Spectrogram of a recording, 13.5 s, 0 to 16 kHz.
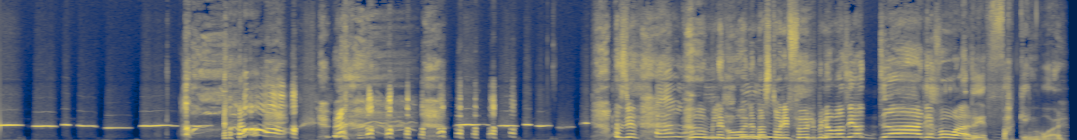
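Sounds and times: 
person whistling a tune: 0.0s - 2.3s, 5.6s - 7.5s
laughter: 2.3s - 6.5s, 7.5s - 10.2s
speech: 9.0s - 13.4s.

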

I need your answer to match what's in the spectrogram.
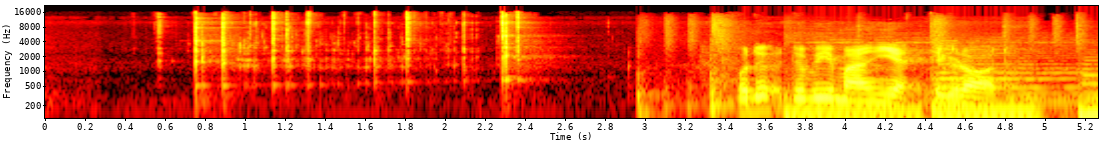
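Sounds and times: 
cold ice cubes cracking and popping: 0.5s - 2.5s
speech: 3.4s - 5.1s.

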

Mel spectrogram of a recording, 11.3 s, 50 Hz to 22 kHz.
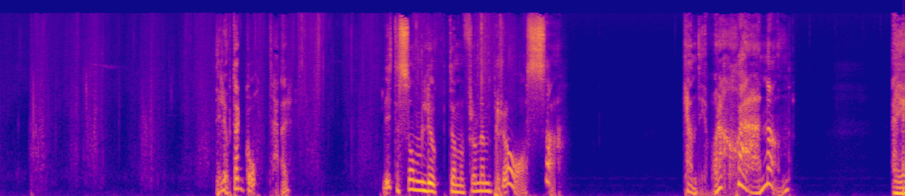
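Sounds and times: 
footsteps stepping in through an open door: 0.0s - 6.8s
speech: 2.7s - 3.9s, 4.8s - 7.1s, 8.6s - 10.0s.

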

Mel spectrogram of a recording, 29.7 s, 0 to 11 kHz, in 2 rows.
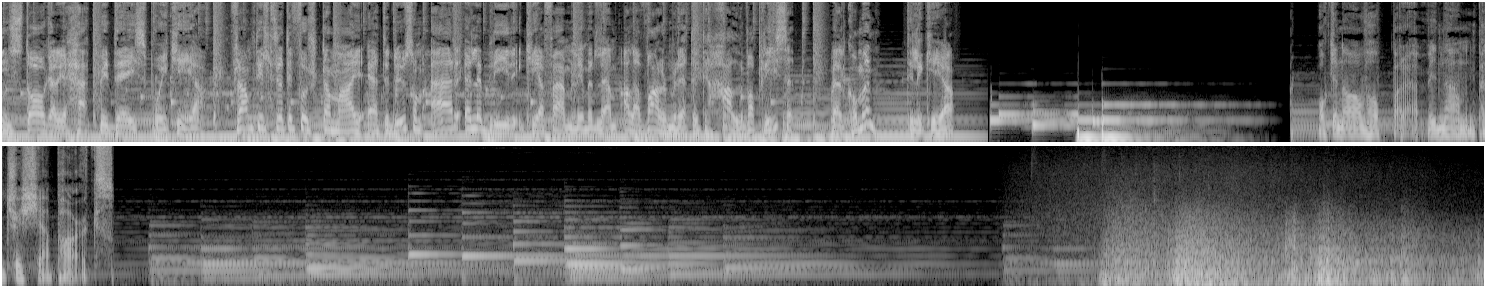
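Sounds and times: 
speech: 0.0s - 9.6s, 13.2s - 16.0s
melodic music: 0.0s - 14.8s, 16.0s - 26.6s
heavy rain: 25.2s - 29.6s
deep rumbling thunder: 25.8s - 29.6s.

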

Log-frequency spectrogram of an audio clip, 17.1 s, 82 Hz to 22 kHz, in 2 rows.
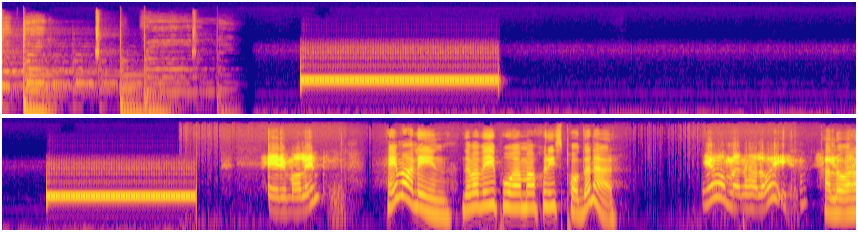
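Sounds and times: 
telephone ringback tone while calling: 3.0s - 5.0s, 9.0s - 10.5s
speech: 11.2s - 14.8s, 15.6s - 17.0s.

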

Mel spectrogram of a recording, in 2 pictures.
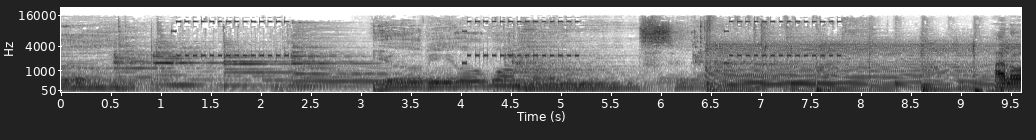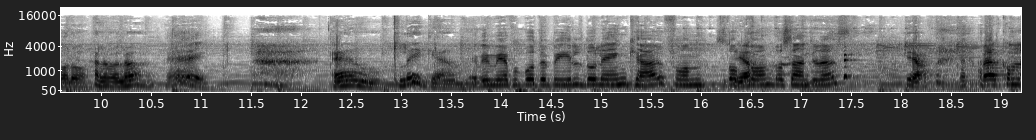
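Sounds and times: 
melodic electronic phone ringtone: 1.1s - 2.5s, 4.0s - 5.3s, 6.6s - 7.9s
speech: 9.3s - 11.2s, 12.3s - 19.1s.

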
